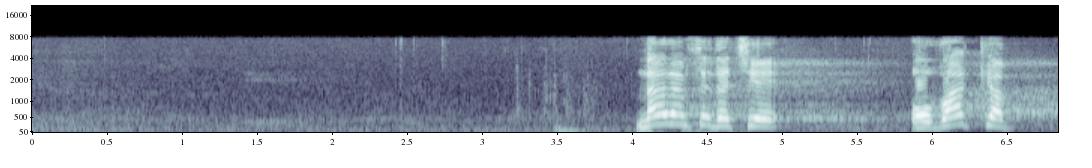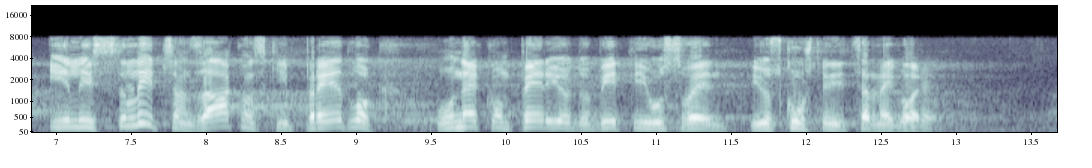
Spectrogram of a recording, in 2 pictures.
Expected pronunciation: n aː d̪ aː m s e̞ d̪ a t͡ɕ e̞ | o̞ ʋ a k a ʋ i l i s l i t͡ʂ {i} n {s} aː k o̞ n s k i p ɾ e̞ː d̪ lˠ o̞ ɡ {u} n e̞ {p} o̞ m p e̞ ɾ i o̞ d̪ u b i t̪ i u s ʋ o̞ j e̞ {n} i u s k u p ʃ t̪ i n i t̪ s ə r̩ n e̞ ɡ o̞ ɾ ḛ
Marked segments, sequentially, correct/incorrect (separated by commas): incorrect, incorrect, correct, incorrect, correct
